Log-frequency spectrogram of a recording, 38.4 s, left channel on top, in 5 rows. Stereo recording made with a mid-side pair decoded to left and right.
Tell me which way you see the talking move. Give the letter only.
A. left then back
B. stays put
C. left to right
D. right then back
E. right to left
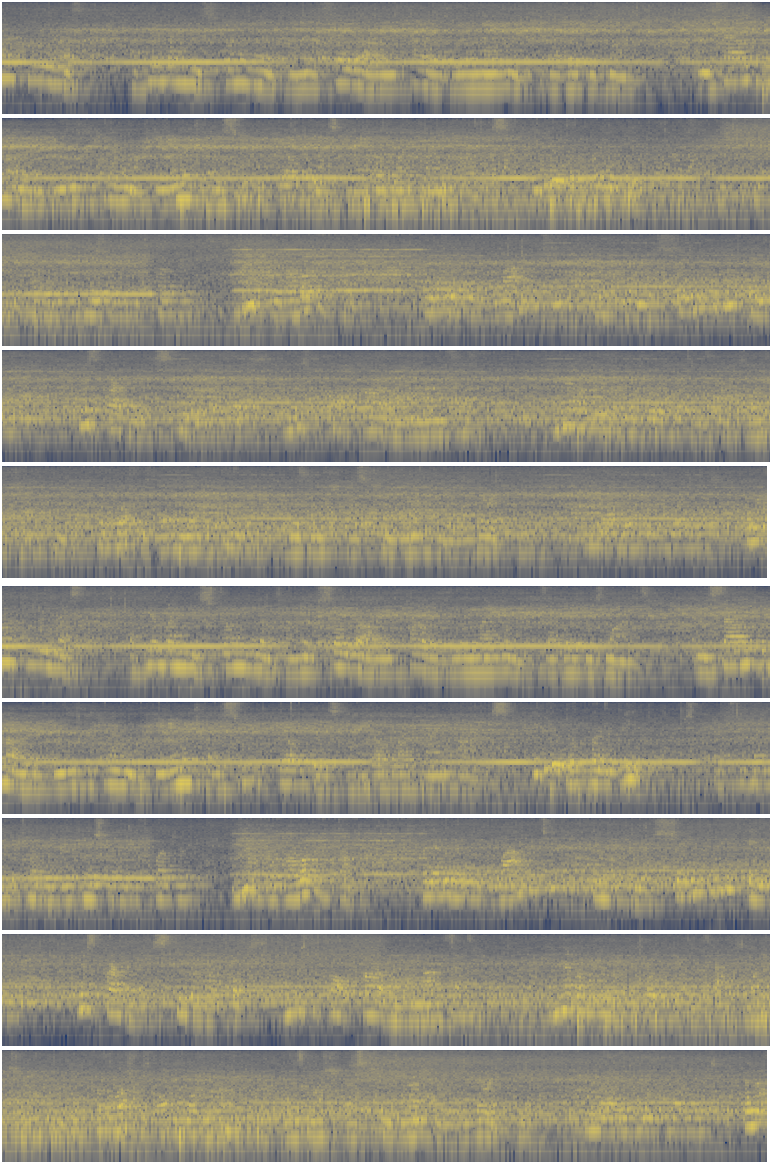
A.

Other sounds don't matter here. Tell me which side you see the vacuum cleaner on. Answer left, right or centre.
left.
